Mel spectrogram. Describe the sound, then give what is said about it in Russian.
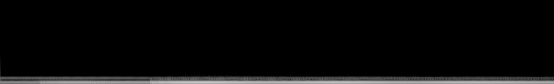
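Deep gong strikes, two in quick succession, each swelling into a low, sustained humming resonance that lingers steadily without any voices. “И, возможно, формирование этих желаний будет происходить между ударами гонга.”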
